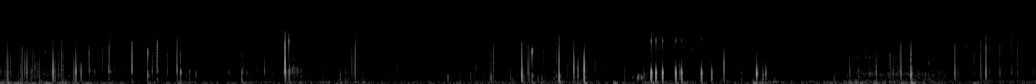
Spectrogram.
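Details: Bowel sounds (borborygmi).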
